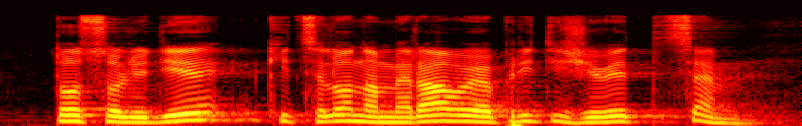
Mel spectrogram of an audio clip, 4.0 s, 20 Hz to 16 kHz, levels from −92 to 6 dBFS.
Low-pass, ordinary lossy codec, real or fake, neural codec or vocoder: 9.9 kHz; Opus, 64 kbps; real; none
